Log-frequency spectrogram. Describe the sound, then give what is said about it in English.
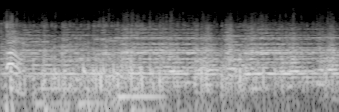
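Horse hooves clip-clop at a steady, quickening pace as the horse sets off carrying its rider and Anne, fairly loud over a busy background of sustained tones. “Let me help you onto my horse.”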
